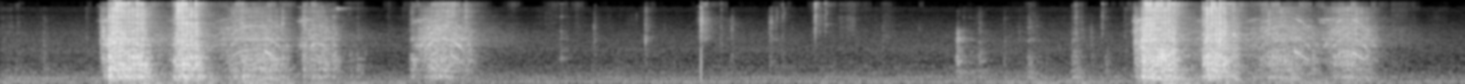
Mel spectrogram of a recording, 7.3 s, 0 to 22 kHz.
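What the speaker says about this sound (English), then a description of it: "With a 10mm, go ahead and remove the rearmost screws." A 10mm tool works bolts loose from the cowl of a Nissan 370Z, giving bursts of ratcheting and scraping with small metallic clicks and taps in between, close and fairly loud.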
